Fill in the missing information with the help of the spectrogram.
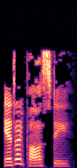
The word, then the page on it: antipasti: British English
